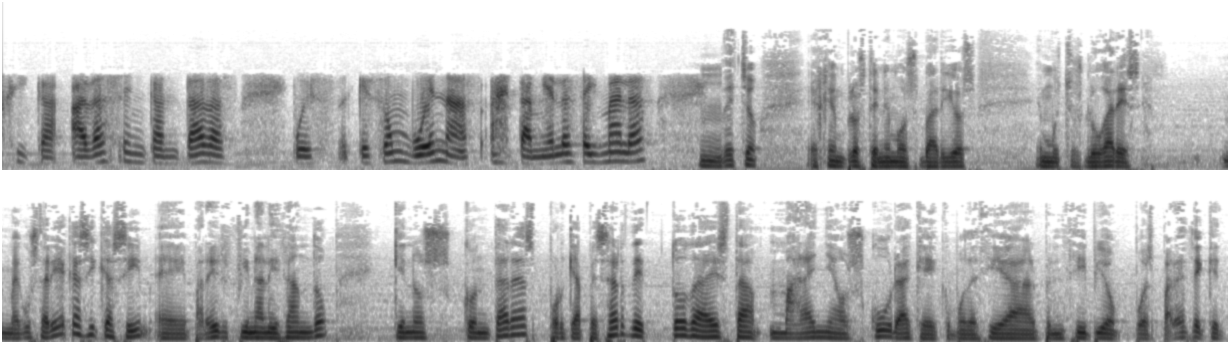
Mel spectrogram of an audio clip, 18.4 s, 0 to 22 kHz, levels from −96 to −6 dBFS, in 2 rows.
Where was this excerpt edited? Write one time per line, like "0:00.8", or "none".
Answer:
0:02.1
0:05.4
